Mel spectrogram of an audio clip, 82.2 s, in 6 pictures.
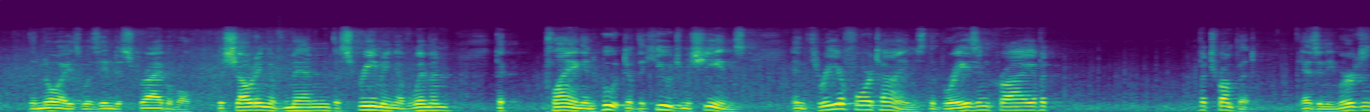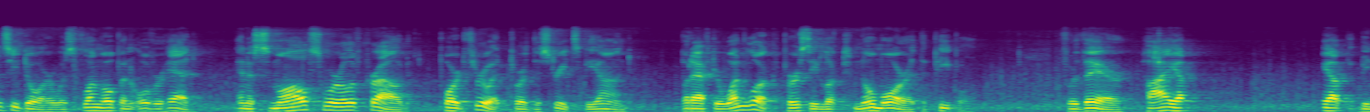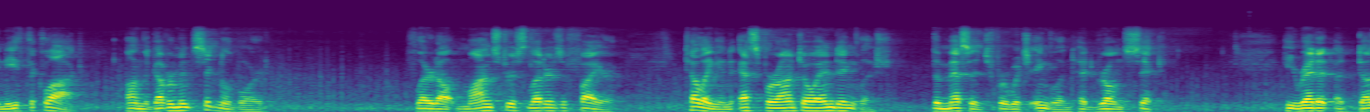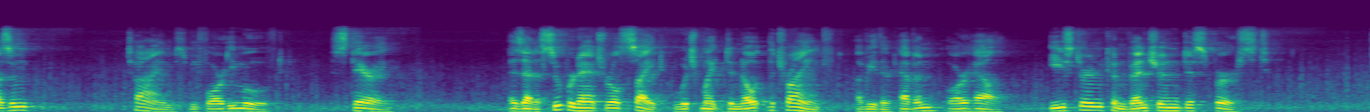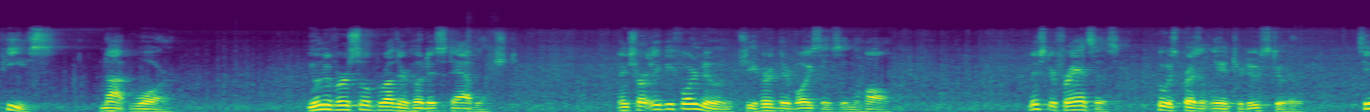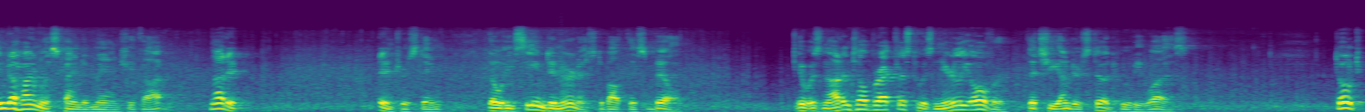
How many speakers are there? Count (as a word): one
